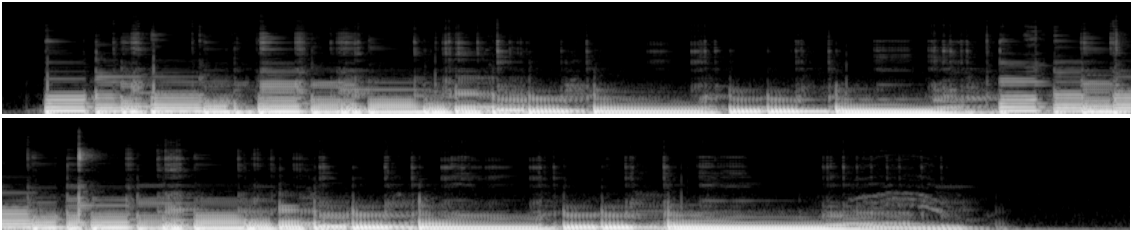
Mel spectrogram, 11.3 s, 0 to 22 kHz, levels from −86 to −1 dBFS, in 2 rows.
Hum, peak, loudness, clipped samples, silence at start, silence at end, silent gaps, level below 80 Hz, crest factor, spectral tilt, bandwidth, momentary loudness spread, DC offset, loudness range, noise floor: none; -2 dBFS; -13 LUFS; under 0.1%; 0.2 s; 0.8 s; none; -16 dBFS; 10 dB; -12 dB/octave; 5.2 kHz; 6 LU; under 0.1%; 1 LU; -51 dBFS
